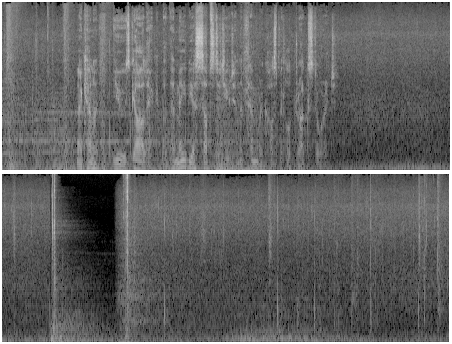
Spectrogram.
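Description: Footsteps tap on wet cobblestones.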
